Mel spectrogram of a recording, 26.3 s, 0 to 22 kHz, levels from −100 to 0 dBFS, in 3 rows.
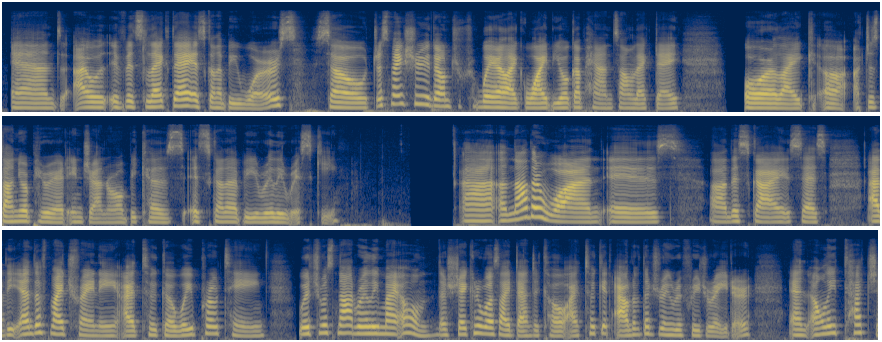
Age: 20-39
